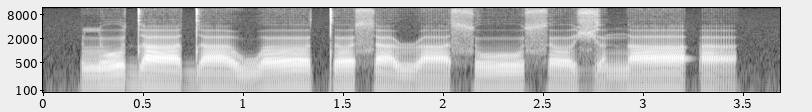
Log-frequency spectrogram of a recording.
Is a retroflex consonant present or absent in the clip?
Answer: absent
